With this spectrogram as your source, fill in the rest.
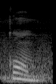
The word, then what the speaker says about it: comb: जब हम लिखते हैं तो रिटन वर्क में हमारा बी लिखा जाता है, लेकिन जब हम ओरली इसका प्रोनाउंसिएशन करते हैं तो यहाँ पर कॉम ही बोला जाता है, कॉम्ब नहीं बोला जाता है. अगर आपका प्रोनाउंस करते समय अगर आपका बी भी आप इंक्लूड करते हैं तो वह आपका प्रोनाउंसिएशन गलत होगा.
